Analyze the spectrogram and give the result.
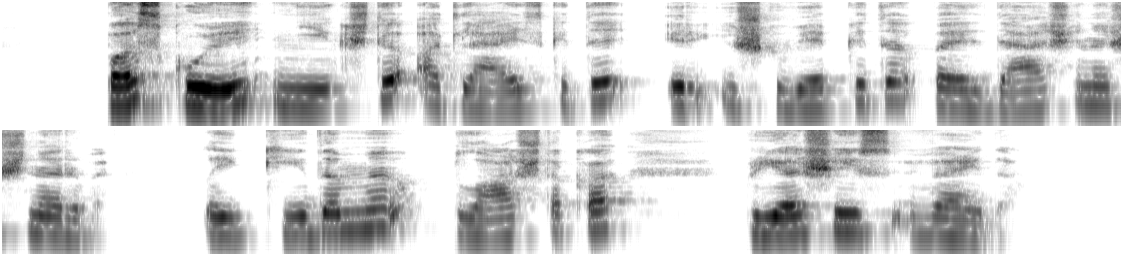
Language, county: Lithuanian, Vilnius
